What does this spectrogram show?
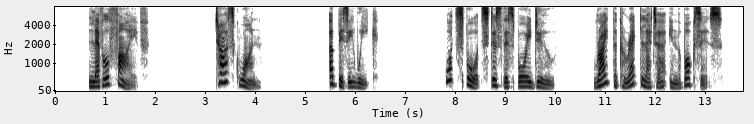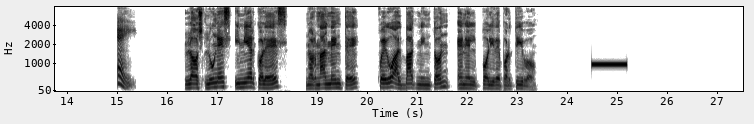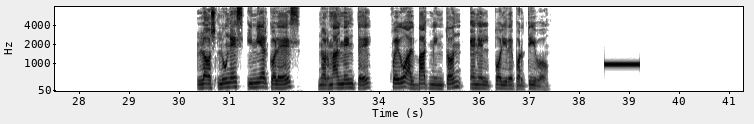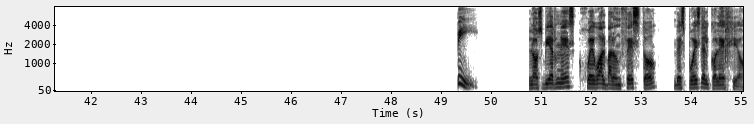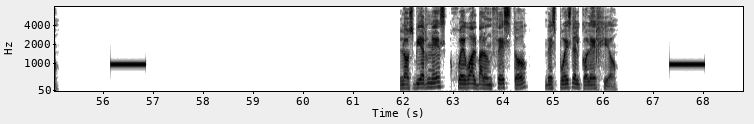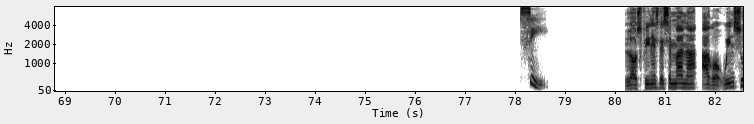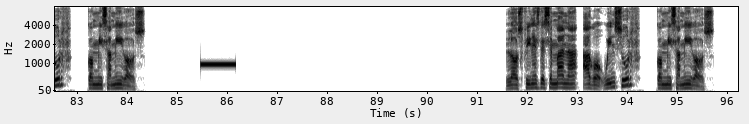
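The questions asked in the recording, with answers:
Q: What sports does this boy do?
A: Badminton (Mondays and Wednesdays), basketball (Fridays), windsurfing (weekends)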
